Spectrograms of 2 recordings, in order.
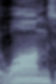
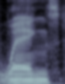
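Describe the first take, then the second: First: The vowel sounds like the 'o' in 'songs'. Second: The vowel sounds like the 'a' in 'bangs'. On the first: "You can pronounce it Wongs if you want" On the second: "You can pronounce it Wangs"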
